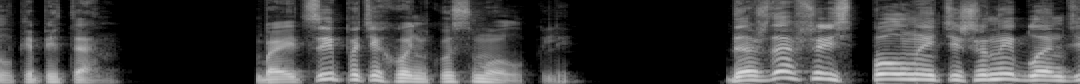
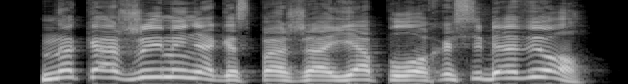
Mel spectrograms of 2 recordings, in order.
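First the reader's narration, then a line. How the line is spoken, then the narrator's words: Shouted through loud laughter. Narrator (Russian): Сквозь громкий смех выкрикнул кто-то еще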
